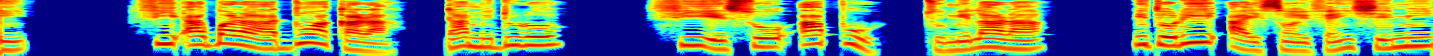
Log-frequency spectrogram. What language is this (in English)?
Yoruba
